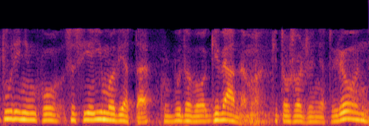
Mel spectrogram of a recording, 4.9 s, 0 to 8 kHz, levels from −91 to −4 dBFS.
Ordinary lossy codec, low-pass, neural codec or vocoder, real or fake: AAC, 16 kbps; 7.2 kHz; codec, 24 kHz, 0.9 kbps, DualCodec; fake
